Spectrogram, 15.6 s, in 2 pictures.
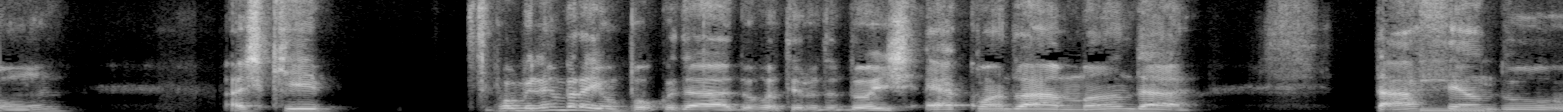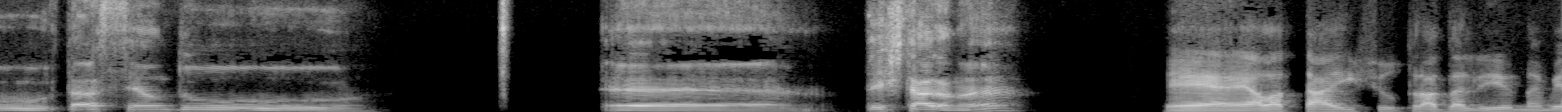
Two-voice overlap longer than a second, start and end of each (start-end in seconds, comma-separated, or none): none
